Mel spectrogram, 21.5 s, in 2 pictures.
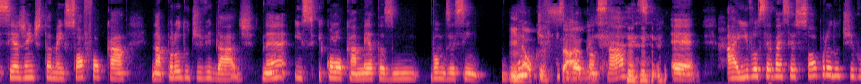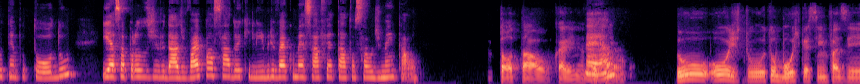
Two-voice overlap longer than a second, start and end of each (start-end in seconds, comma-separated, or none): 6.4-7.6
